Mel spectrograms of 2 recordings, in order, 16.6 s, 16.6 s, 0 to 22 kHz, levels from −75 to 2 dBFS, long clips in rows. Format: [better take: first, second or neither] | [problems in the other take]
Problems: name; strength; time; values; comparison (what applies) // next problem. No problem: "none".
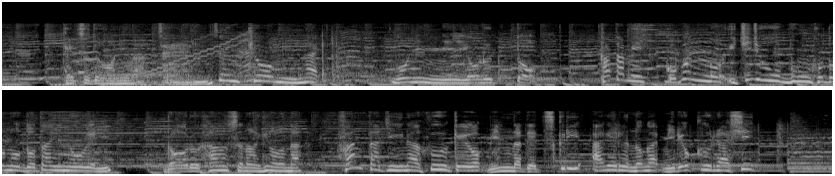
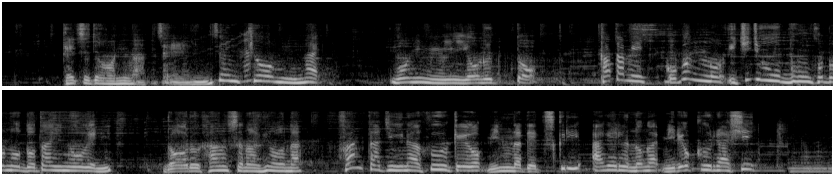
first | noise reduction (neural separator model SepFormer DNS4)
